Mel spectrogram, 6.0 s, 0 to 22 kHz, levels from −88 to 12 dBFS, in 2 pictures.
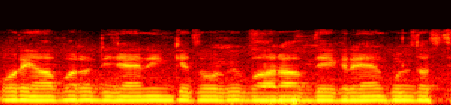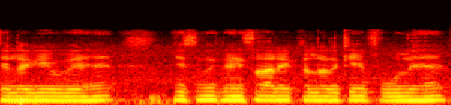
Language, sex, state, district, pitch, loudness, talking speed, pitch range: Hindi, male, Haryana, Rohtak, 125 Hz, -15 LUFS, 230 wpm, 125-130 Hz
